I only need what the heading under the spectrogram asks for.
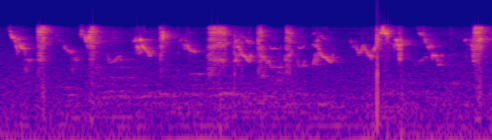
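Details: Caged pair of budgerigars, white male with blue female, vocalizing during mating: quick bursts of high chirps and twittering notes tumbling over each other, near-continuous and bright, one sharp click partway through.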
